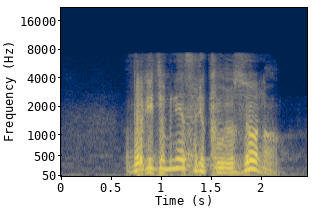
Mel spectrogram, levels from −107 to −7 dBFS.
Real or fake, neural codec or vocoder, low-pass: fake; codec, 16 kHz in and 24 kHz out, 1.1 kbps, FireRedTTS-2 codec; 7.2 kHz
